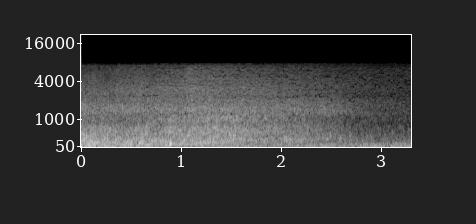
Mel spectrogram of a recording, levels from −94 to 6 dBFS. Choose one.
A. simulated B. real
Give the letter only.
A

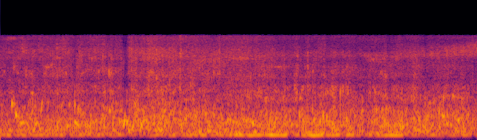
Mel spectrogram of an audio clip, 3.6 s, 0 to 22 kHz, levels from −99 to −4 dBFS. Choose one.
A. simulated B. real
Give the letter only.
A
